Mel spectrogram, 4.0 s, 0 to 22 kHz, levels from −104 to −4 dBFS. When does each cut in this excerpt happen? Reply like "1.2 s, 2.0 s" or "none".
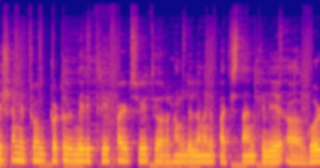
none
